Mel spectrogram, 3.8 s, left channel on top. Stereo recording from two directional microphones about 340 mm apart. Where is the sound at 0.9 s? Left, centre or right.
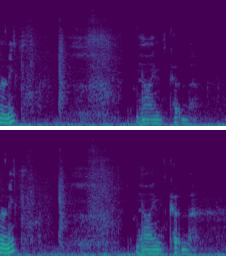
Centre.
